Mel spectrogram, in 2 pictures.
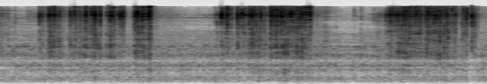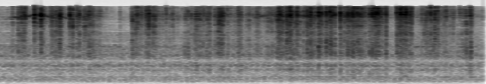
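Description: A purple glitter craft foam sheet is handled and bent between the fingers while long nails scratch and rub across its surface. The result is a steady, bright, crackly scratching and rustling texture with repeated rough bursts that swell and fade, and almost no low end.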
